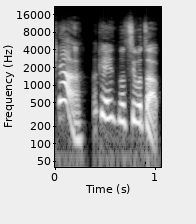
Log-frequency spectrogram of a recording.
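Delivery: squeaky high, breezy yes to anyone; high carefree mock voice. To a podcast host, mocking her old dating self in a high voice.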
